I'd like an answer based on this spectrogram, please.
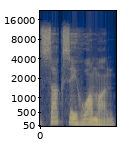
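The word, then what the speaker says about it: Sacsayhuamán: It's called Saksaywaman, pronounced like sexy woman.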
